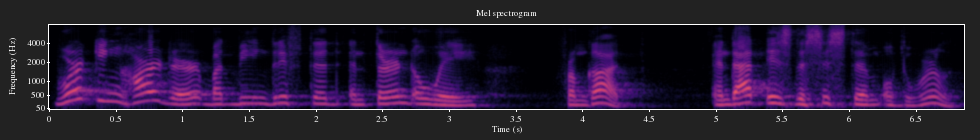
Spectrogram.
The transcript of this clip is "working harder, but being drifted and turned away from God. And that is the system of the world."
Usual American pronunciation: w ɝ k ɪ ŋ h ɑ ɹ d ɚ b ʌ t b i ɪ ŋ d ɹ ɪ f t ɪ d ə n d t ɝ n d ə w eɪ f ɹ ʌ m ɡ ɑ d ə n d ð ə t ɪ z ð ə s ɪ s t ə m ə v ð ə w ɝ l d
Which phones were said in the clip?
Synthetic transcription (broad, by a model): w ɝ k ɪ ŋ h ɑ ɹ d ɚ b ʌ t b i ɪ ŋ d ɹ ɪ f t ɪ d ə n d t ɝ n d ə w eɪ f ɹ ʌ m ɡ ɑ d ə n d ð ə t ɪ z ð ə s ɪ s t ə m ə v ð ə w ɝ l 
